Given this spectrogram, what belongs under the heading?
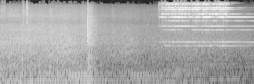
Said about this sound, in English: Ah, bloody cars.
